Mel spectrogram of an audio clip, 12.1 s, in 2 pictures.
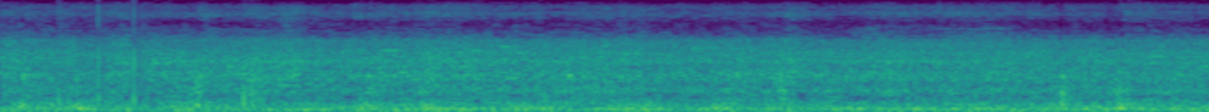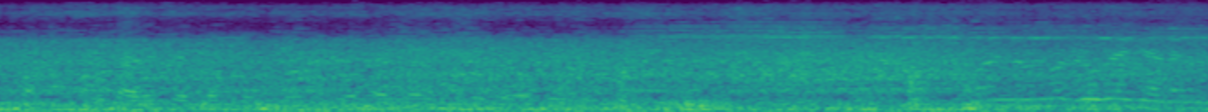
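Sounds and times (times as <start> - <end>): wind buffeting microphone: 0.0 - 7.7
train rushing at speed: 0.0 - 12.0.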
